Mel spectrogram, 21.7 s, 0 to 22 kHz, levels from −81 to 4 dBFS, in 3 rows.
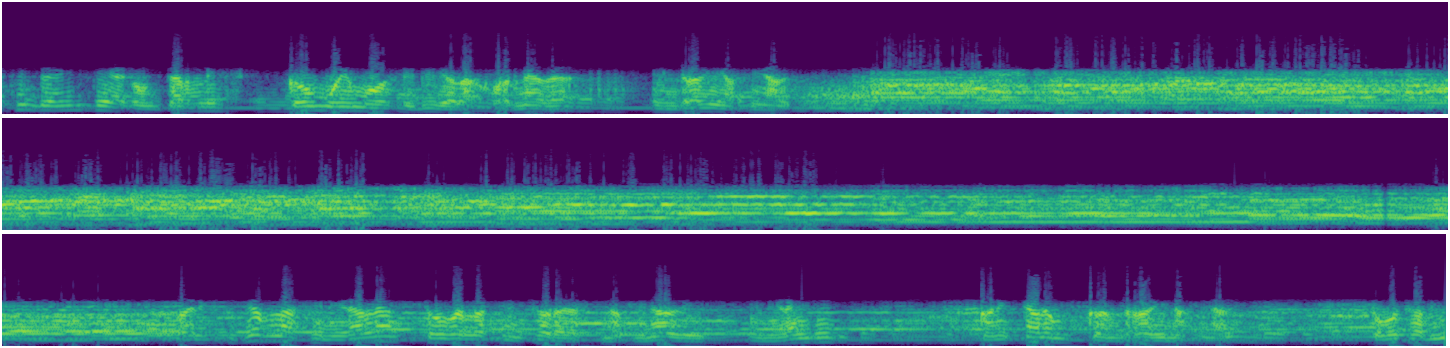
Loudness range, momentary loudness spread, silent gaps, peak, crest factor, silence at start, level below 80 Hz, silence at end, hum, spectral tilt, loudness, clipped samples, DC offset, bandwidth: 4 LU; 8 LU; none; -2 dBFS; 10 dB; 0 s; -56 dBFS; 0 s; none; -5 dB/octave; -13 LUFS; under 0.1%; under 0.1%; 4.7 kHz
